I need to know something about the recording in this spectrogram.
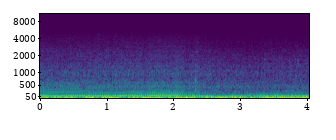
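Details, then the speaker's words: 1979 VW Super Beetle with original fuel injection, after fuel injection repair, on test drive: deep even rumble under load, clean rev drop at gearshifts, no knocks; running good, sounds healthy, shifts fine. "running good sounds healthy shifts fine"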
